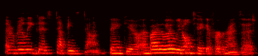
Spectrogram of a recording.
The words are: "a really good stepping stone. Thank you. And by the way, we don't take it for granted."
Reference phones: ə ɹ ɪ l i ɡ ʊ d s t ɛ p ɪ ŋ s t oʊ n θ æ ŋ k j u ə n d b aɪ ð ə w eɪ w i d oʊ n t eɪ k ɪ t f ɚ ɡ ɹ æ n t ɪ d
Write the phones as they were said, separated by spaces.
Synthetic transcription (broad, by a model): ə ɹ ɪ l i ɡ ʊ d s t ɛ p ɪ ŋ s t oʊ n θ æ ŋ k j u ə n b aɪ ð ə w eɪ w i d oʊ n t eɪ k ɪ t f ɚ ɡ ɹ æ n t ɪ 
